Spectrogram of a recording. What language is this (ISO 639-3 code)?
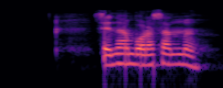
uzb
